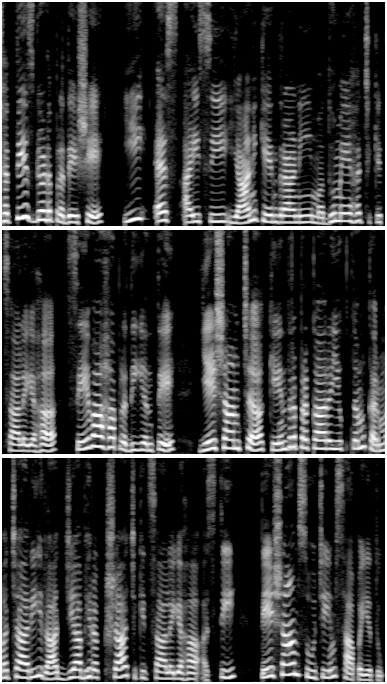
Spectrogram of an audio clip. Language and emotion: Sanskrit, neutral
